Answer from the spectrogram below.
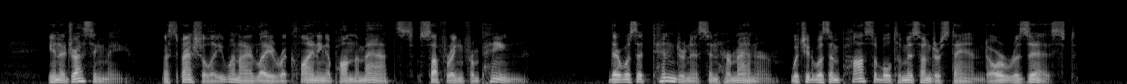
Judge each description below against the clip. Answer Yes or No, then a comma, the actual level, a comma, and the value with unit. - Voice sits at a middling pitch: No, very low, 95 Hz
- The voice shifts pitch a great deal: No, average, 4.7 semitones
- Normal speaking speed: Yes, average, 155 wpm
